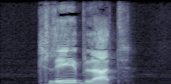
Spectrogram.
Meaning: 1. cloverleaf 2. cloverleaf interchange
- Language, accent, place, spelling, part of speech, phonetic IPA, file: German, Germany, Berlin, Kleeblatt, noun, [ˈkleːˌblat], De-Kleeblatt.ogg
